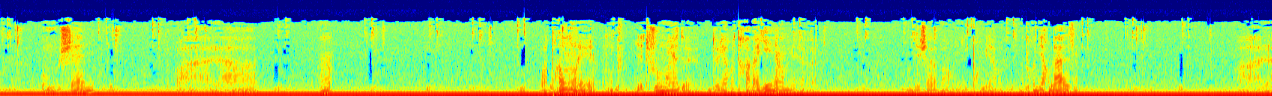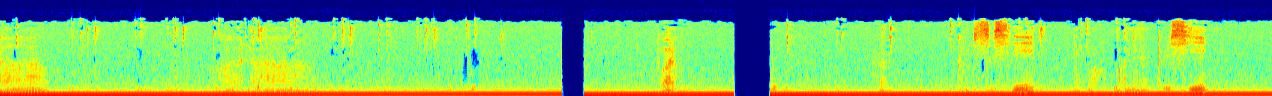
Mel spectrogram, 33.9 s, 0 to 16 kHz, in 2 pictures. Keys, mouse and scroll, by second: 0.3 g, 0.5 g, 1.7 g, 2.9 g, 4.0 click, 4.3 click, 4.6 right click, 5.1 g, 5.7 click, 6.7 g, 7.7 g, 7.9 click, 7.9 right click, 10.3-15.6 right drag, 11.1 g, 12.6 g, 13.2-15.6 drag, 14.0 g, 15.4 g, 16.9 middle click, 18.5 middle click, 18.5 g, 19.5 g, 20.5 g, 21.7 g, 22.9 g, 23.8 click, 23.8 right click, 24.0-25.8 middle drag, 28.4 right click, 30.8-33.9 right drag, 30.8 g, 31.7 click, 32.2 g.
